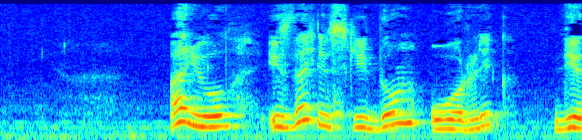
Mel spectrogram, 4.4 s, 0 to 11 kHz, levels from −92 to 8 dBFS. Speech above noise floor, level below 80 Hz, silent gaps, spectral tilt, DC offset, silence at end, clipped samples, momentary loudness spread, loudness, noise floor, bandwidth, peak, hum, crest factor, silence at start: 28 dB; -50 dBFS; none; -6 dB/octave; under 0.1%; 0 s; under 0.1%; 10 LU; -19 LUFS; -46 dBFS; 10.5 kHz; -4 dBFS; none; 16 dB; 0.95 s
